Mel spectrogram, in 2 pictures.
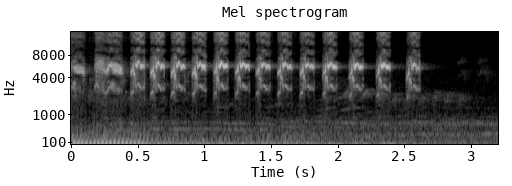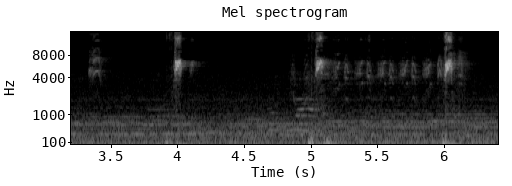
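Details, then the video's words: Olive-backed sunbird song used to make other sunbirds answer: a quick, even trill of about thirteen high piercing notes over two and a half seconds, followed by a few isolated high chirps. "SEMUA SOGON PASTI NYAUT PASTI GACOR DENGAR SUARA SOGON GACOR INI"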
